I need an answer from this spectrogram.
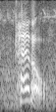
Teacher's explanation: the fast D in the middle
